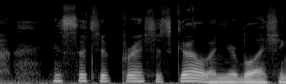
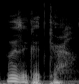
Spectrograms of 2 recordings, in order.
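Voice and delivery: ordinary delivery

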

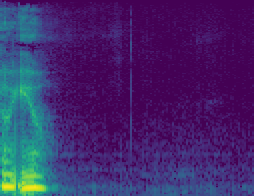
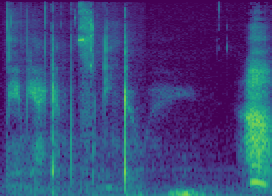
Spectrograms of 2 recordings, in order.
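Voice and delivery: whispering; 5 semitones higher, 16 dB quieter than usual. Acted. Sneaking away from sleeping baby.

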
